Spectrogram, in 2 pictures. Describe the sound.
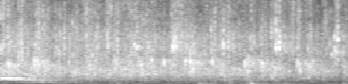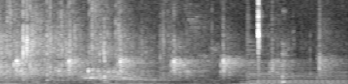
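A crowd applauds a speaker with dense, steady clapping that slowly thins out over several seconds, a few scattered claps and faint voices lingering at the end.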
